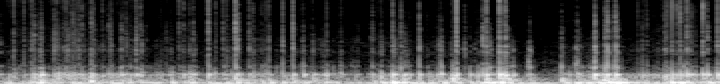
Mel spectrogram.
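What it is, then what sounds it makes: Metal mesh microphone grille. Long blue nails scratch and tap quickly across a hollow black metal mesh microphone grille held steady. The result is a dense, irregular patter of short scratches and taps over a constant low, boomy rumble, with brief dry clicks that fade almost instantly.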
